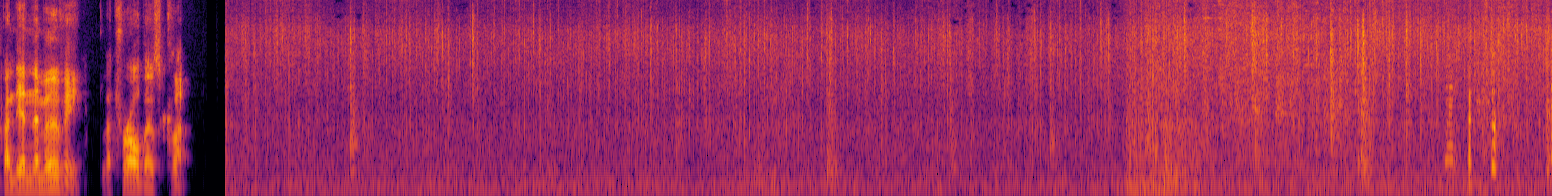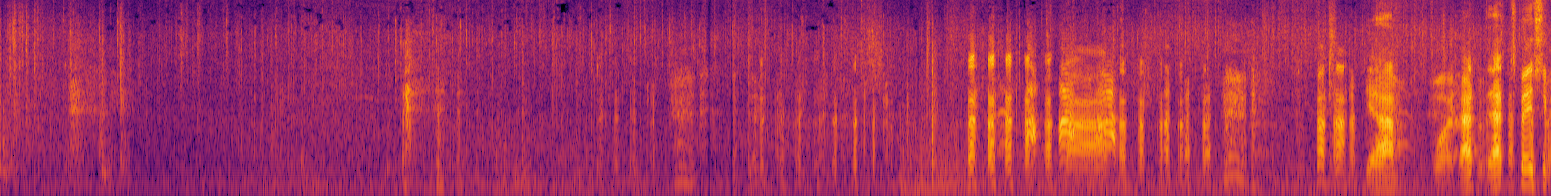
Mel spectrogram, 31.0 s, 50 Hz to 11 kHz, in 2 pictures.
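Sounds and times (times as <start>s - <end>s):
car fire crackling: 2.2s - 31.0s
sharp pops: 2.3s - 31.0s.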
